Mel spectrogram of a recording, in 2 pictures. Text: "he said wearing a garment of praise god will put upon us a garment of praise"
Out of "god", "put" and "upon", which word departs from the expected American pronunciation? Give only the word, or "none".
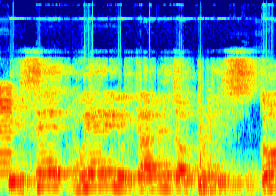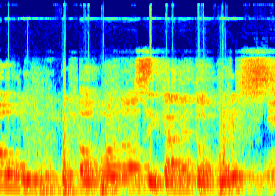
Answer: put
